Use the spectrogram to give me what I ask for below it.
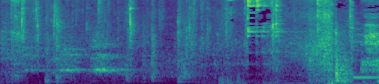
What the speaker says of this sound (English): these are my crazy dogs.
